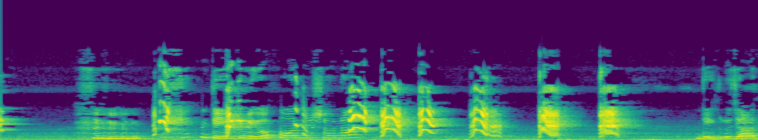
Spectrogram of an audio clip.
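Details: A pet rose-ringed parakeet gives harsh, arching squawks about once a second indoors while a woman coaxes it to say "tuk tuk", asks why it screams so loudly, and suggests its throat is strained from shrieking.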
